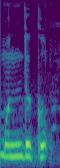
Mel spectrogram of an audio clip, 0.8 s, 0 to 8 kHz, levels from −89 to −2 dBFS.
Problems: background conversations at intervals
